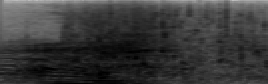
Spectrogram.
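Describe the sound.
River water flowing past a floating wooden cradle comes as a brief rushing whoosh that swells quickly and then thins out.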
